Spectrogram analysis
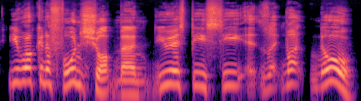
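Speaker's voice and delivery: high, incredulous scolding; exasperated retort. Retold or imitated. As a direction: talk down to the clueless clerk. Exasperated retort to phone salesman.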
